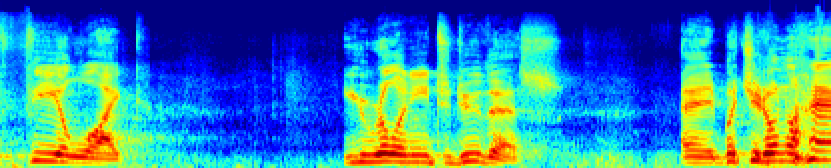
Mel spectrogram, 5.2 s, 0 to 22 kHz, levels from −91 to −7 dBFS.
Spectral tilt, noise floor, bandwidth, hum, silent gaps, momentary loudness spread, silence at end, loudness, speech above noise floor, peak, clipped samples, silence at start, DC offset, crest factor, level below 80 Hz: -5.5 dB/octave; -54 dBFS; 13 kHz; none; none; 16 LU; 0 s; -15 LUFS; 40 dB; 0 dBFS; under 0.1%; 0 s; under 0.1%; 16 dB; -48 dBFS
